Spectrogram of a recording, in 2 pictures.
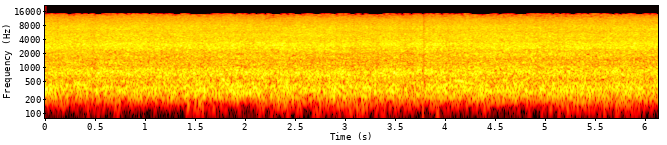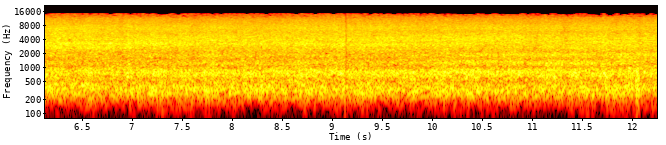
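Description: A large waterfall roars loudly and steadily nearby.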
